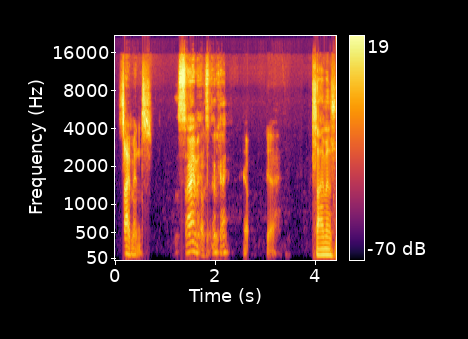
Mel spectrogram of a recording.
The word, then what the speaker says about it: Simons: It is Simons. Simons. Simons. Okay. Yeah. Simons, not Simmons.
